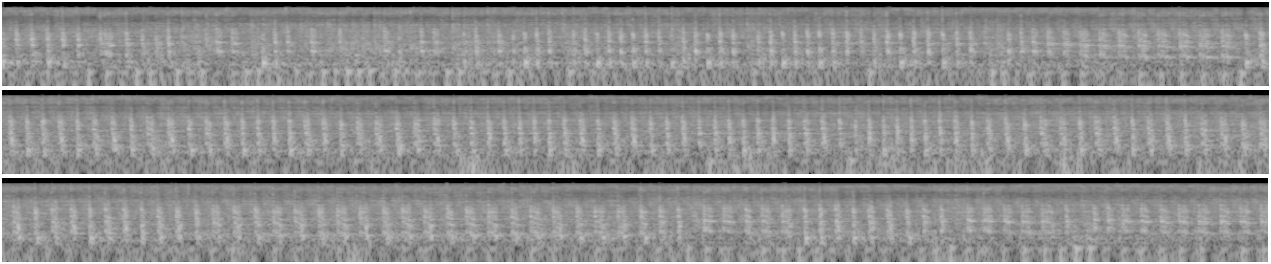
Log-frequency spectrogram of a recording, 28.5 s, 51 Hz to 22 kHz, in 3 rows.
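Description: The Massey Ferguson 1010 tractor's diesel engine cranking over on its starter motor with an even beat of about five compression strokes a second, held for a long crank without the engine picking up speed. The engine is hard to start: it is being helped with ether and a jump box.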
